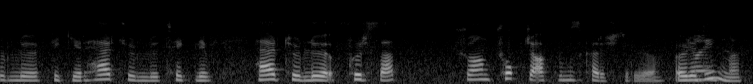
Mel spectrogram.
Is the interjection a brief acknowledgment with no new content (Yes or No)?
No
